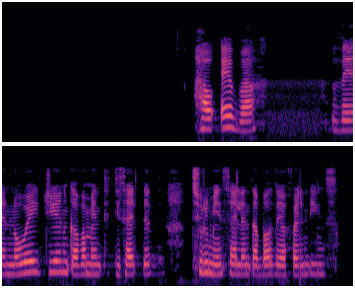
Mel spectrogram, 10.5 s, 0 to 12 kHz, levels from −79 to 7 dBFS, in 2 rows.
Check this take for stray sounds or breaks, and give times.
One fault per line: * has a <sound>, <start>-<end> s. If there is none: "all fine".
all fine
